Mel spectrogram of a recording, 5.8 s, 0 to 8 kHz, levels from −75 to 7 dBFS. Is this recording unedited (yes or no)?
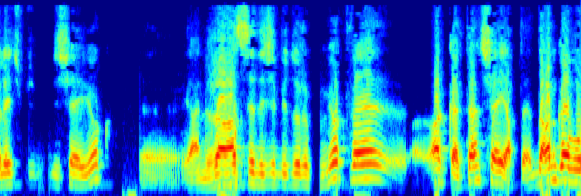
yes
